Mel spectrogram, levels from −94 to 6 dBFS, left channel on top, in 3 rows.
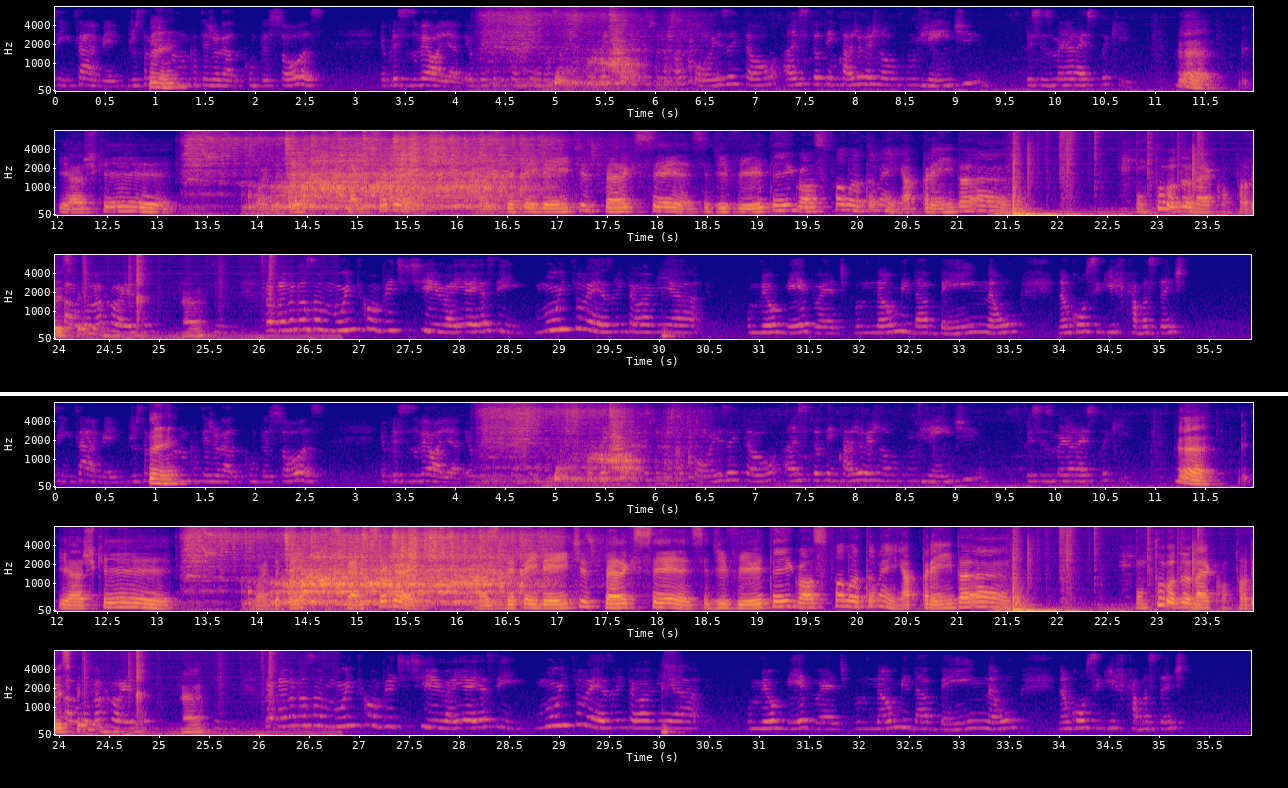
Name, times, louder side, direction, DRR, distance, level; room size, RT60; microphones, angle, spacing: voice 1, 0.0-2.6 3.3-9.3 9.7-10.8 22.6-22.9 24.0-25.0 25.2-30.4 30.9-35.2, left 1 dB, 15° left, 0.9 m, -42 dB
voice 2, 0.9-1.3 11.2-11.6 12.0-13.2 14.0-15.7 16.2-21.6 22.8-24.4 25.2-25.5, right 4 dB, 90° right, 0.4 m, -25 dB
Toilet flush, 4.2-6.5 13.2-17.4, right 5 dB, 30° right, 0.5 m, -25 dB
sound 1, 21.3-26.8, equal, 15° right, 0.9 m, -31 dB
4.1 x 2.3 x 3.8 m
head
